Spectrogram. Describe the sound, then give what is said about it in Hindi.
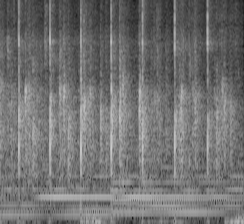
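A church audience applauds for the Lord during a service, steady rhythmic clapping with sharp regular peaks over a sustained tonal drone, moderately quiet overall. “क्या हम प्रभु के लिए एक एक बार ताली बजा सकते हैं”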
